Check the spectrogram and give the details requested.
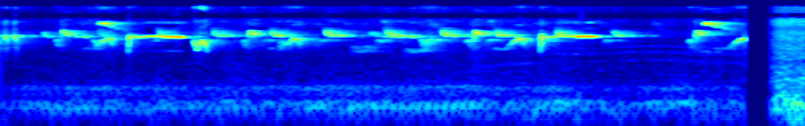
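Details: A female prinia calls the male with a rapid, even series of high, clipped chirps, each sliding down slightly, for about five seconds before a sudden break and a burst of noise.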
